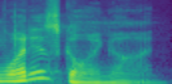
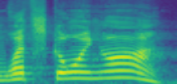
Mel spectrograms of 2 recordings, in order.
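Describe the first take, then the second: First: Low musing question with "is" picked out; puzzled inner thought. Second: High, louder baffled question; "What's going on" high and falling at the end; puzzled onlooker. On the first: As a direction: stress on "is", pitched lower. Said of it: "And you're thinking". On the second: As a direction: ask it as an amazed onlooker, pitched up. Acted onlookers question the change. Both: Acted.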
